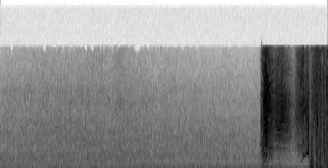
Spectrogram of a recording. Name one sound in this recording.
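Wind rushes steadily during a freefall.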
